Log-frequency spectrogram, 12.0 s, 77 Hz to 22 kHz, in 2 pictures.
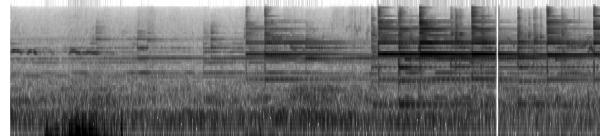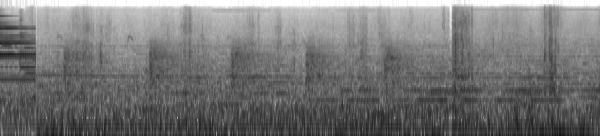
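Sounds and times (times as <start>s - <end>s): cowbells clanging: 0.9s - 10.2s.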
